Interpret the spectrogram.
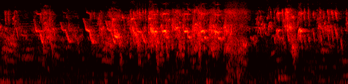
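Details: A myna singing in the morning chatters in a fast, varied stream of squeaky whistles, harsh buzzes and clicks, about four notes a second, with no other sounds behind it.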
